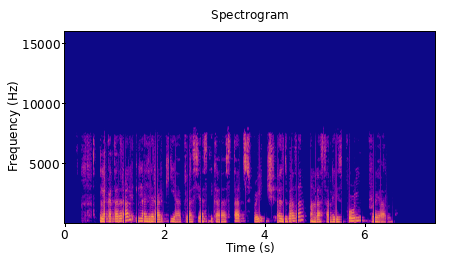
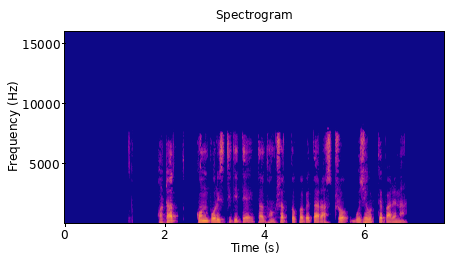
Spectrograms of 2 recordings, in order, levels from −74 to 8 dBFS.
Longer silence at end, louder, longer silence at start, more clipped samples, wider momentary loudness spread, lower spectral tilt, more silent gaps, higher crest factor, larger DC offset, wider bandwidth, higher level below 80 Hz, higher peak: about the same, 0.85 s vs 0.75 s; about the same, -18 LUFS vs -20 LUFS; second, 0.35 s vs 1.85 s; neither; about the same, 6 LU vs 8 LU; about the same, -5.5 dB/octave vs -5.5 dB/octave; second, none vs 2.40-2.63 s, 3.81-3.85 s, 4.46-4.53 s, 6.19-6.26 s; about the same, 18 dB vs 20 dB; neither; about the same, 8.4 kHz vs 8.2 kHz; about the same, -48 dBFS vs -48 dBFS; about the same, -2 dBFS vs -2 dBFS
